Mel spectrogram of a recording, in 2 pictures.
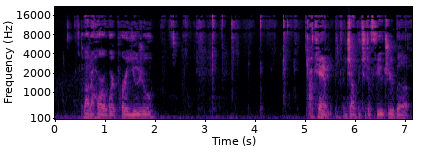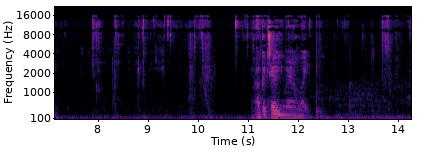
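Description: A young man chews food with small clicking mouth sounds.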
